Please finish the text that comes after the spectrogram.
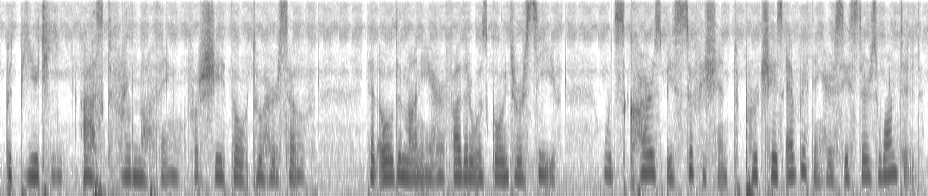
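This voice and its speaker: Slow, soft-spoken woman reading, creaky voice. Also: mid-range voice, fairly even intonation, low-quality recording. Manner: gentle, hushed, often slipping toward a whisper. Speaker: storyteller reading fairy tales aloud. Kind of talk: soft-spoken ASMR fairy-tale reading. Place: outdoors in nature. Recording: faint outdoor hiss with crickets and insects.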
